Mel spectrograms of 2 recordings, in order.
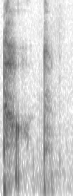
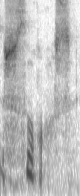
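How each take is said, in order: First: The name begins with a plain 't' sound. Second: The name begins with a 'th' sound. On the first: Egyptian likely had no th sound. "I doubt if there is a th sound in Egypt, so I choose to pronounce it Thoth" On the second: This is the English way of saying it. "in English way, um, it is Thoth"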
